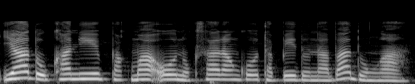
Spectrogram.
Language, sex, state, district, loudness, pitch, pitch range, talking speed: Garo, female, Meghalaya, South Garo Hills, -17 LUFS, 220 Hz, 200-240 Hz, 100 wpm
